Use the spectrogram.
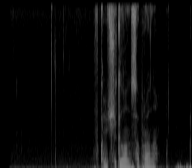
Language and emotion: Russian, neutral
